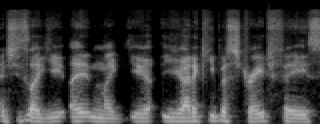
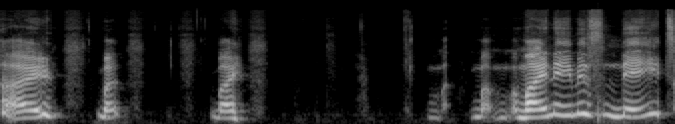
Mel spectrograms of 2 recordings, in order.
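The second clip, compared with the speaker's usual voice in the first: put-on tearful child voice, much higher and louder; 13 semitones higher, 7 dB louder than usual. Retelling a phone call, the speaker does the kid's voice, imitating Nate choking up. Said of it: "he's starting to tear up and choke up".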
